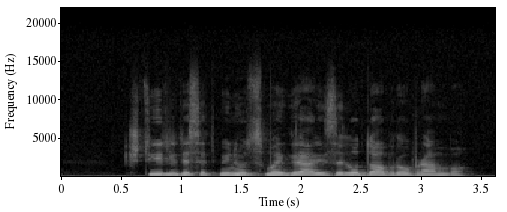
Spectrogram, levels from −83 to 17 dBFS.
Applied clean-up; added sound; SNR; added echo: none; none; none; none.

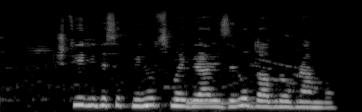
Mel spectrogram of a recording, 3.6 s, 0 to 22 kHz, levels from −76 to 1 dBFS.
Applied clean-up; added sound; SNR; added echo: classical method Wiener filter.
